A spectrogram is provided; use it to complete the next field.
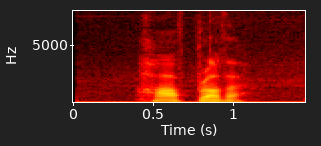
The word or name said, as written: half brother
